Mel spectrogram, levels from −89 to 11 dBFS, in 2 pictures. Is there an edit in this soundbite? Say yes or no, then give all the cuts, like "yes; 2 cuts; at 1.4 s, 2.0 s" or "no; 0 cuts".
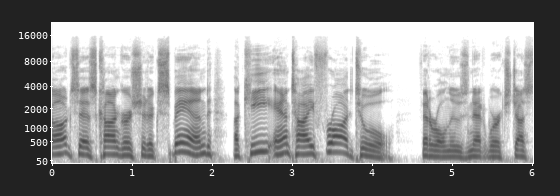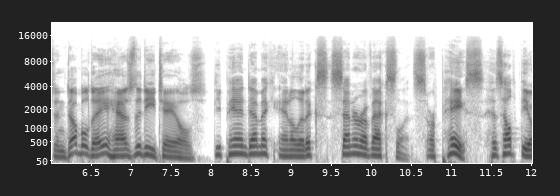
no; 0 cuts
